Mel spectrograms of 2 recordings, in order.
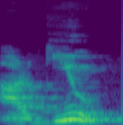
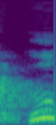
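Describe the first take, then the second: First: The second syllable is said as 'gyoo'. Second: The second syllable is said as 'goo'. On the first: The speaker calls it right. "এটা সঠিক উচ্চারণ আর্গিউ" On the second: The speaker calls it wrong. "আমরা ভুল করে অনেক সময় আর্গু বলি"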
